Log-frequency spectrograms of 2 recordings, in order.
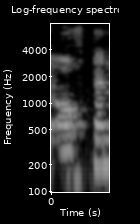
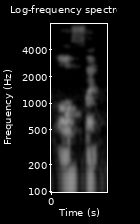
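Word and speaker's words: often: यहाँ पे T silent होता है, ठीक है, तो इसलिए ऑफ्टन नहीं बोलेंगे, इसको हम क्या बोलेंगे, हाउ ऑफन।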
